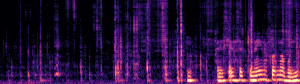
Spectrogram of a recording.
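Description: Cardboard rustles and scrapes as a box is opened by hand.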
